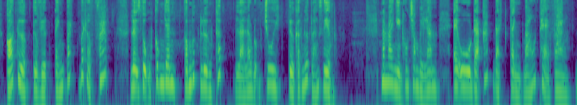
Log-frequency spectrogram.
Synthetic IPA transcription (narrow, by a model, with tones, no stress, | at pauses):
kɔ˨˦ɗɨ˨˩ək̚t̪ɨ˨˩vi˨˩ək̚ɗa˨˦ŋ̟ɓa˦˥t̚ɓə˦˥t̚həː˨˩p̚faː˦˥p̚lə̰ː˧˨jzʊ̰˧˨ŋ͡mkə˧wŋ͡mɲə˧nkɔ˨˦mɨ˦˥k̚lɨ˧əŋt̪ʰə˦˥p̚laː˨˩laː˧wɗə̰˧˨ŋ͡mt͡ɕu˧jt̪ɨ˨˩kaː˦˥k̚nɨ˦˥ək̚laː˨˦ŋzḭ˧˨˩ən | na˧mhaː˧jŋi˨˩nxə˧ŋ͡mt͡ɕa˧mːɨ˨˩əjla˧mʔɛ˧ʔu˧ɗa̰ː˧˥ʔaː˦˥p̚ɗa˨˩t̚ka˧˩jŋ̟ɓaː˨˦wt̪ʰɛ˧˩vaː˨˩ŋ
